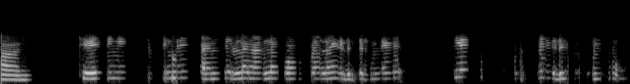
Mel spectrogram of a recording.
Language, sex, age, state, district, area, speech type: Tamil, female, 18-30, Tamil Nadu, Thoothukudi, rural, conversation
